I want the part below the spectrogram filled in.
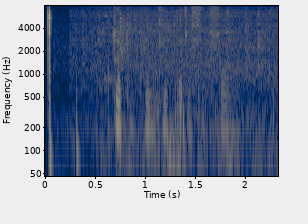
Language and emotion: Russian, neutral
